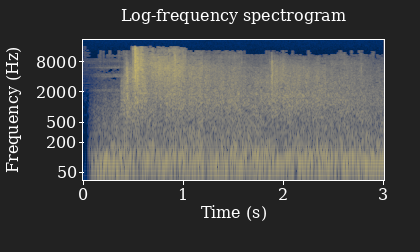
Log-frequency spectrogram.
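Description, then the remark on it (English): A powerful explosion on the Deepwater Horizon oil drilling platform in the Gulf of Mexico on April 20, 2010 bursts in suddenly, then a deep, heavy roar and rumble carries on for several seconds without fading, with a few sharp crackles on top. No voices. “On April 20th, 2010, a powerful explosion rocks the Deepwater Horizon drilling platform in the Gulf of Mexico.”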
